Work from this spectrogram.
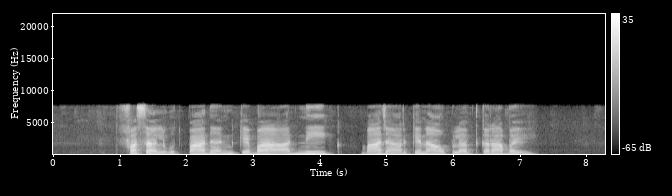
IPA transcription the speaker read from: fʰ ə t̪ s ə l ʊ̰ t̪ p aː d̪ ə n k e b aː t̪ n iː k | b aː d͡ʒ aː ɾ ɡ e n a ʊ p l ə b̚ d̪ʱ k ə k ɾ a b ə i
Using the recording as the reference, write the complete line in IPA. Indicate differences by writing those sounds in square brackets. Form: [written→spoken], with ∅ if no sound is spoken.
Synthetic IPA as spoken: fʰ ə [t̪→∅] s ə l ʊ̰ t̪ p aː d̪ ə n k e b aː [t̪→d̪] n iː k | b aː d͡ʒ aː ɾ [ɡ→k] e n a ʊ p l ə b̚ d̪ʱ k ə [k→∅] ɾ a b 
